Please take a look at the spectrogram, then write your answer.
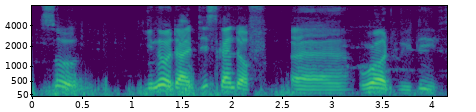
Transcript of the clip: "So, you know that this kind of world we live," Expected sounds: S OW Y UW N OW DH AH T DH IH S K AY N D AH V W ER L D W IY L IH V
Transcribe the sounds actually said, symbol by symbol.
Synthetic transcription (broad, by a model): S OW Y UW N OW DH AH T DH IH S K AY N D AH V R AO D W IY L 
